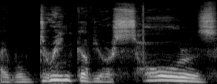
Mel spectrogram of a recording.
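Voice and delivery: sibilant creature-of-darkness hiss, menacing. The Witch King, a former king now a creature of darkness, addresses mortal men: hissing Witch King voice. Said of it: "he hisses".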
